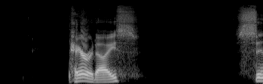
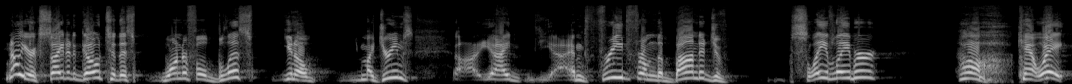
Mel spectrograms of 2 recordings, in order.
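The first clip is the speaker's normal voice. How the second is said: excited; 7 semitones higher than usual. Retold or imitated. Giddy vacation anticipation.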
